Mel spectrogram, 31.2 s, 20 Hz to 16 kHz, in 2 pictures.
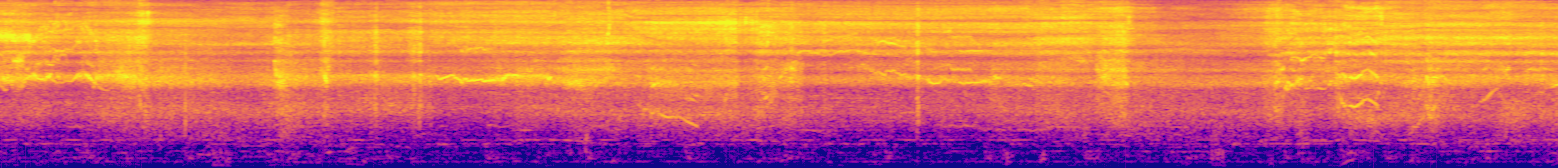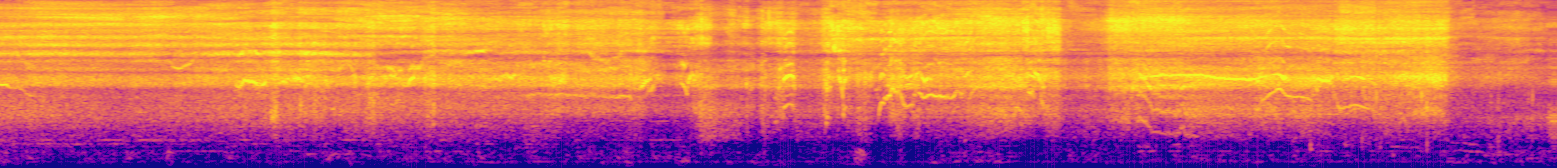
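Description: Dental equipment in the patient's mouth hissing and whining steadily during a tooth extraction, with wavering high squeals. It cuts out briefly about 12, 22 and 26 seconds in.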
